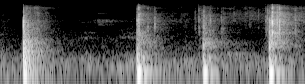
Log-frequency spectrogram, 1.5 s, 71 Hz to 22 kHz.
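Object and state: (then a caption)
Sourdough loaf sounds hollow (fully baked). Four hollow, dull taps on the top of a freshly baked sourdough loaf each give a short knock with a low thump around 176 Hz and a brief crackly crust rasp. The hollow sound shows the bread is fully baked.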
